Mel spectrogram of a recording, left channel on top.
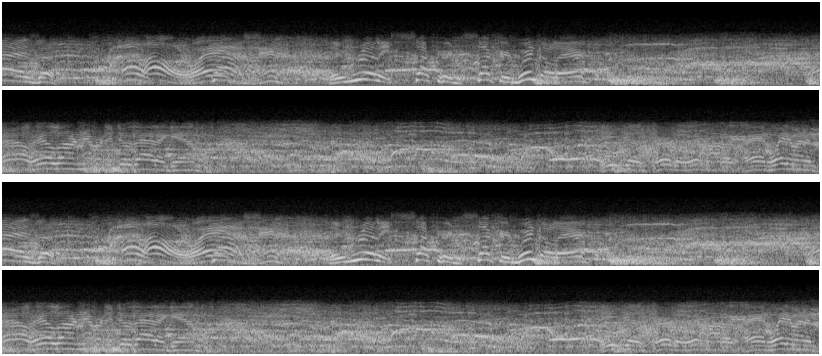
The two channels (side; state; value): right; noise; rumble, 22 dB below the sound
